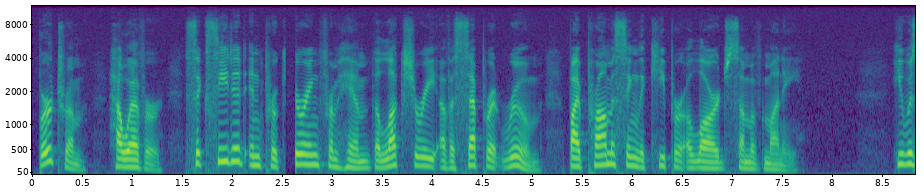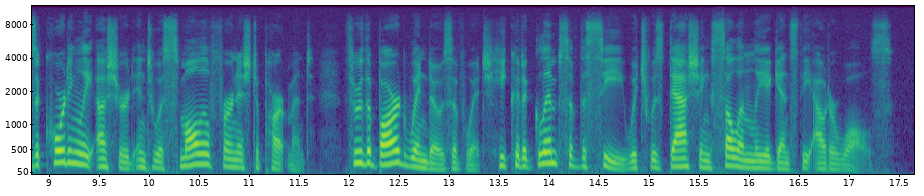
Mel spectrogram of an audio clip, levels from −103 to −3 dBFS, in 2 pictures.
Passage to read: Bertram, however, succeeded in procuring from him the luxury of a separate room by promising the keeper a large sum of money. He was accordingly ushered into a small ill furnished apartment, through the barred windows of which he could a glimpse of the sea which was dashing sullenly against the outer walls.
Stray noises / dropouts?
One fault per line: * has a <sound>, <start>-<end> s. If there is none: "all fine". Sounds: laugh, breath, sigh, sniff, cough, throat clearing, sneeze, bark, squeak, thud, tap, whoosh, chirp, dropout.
* has a dropout, 2.5-2.6 s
